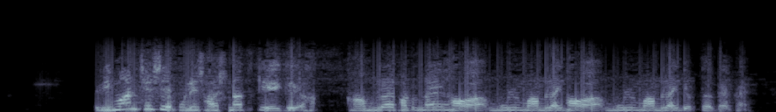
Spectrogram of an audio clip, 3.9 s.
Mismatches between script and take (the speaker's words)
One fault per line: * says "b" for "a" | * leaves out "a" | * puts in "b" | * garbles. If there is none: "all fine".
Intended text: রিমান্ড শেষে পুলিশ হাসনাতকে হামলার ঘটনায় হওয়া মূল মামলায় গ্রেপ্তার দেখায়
* puts in "হওয়া মূল মামলায়"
